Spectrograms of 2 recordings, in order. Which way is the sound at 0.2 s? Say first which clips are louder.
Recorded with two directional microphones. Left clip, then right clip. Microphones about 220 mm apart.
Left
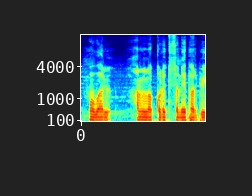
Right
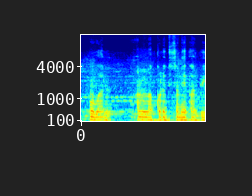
Left 17 dB; 45° left (ahead or behind).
